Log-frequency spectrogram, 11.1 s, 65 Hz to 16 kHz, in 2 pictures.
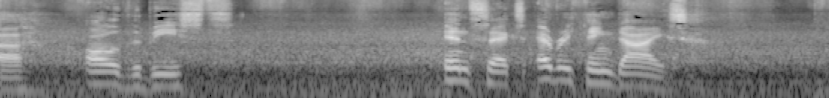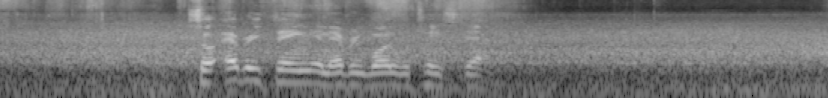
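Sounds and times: low rumbling outdoor noise: 0.0s - 11.0s.

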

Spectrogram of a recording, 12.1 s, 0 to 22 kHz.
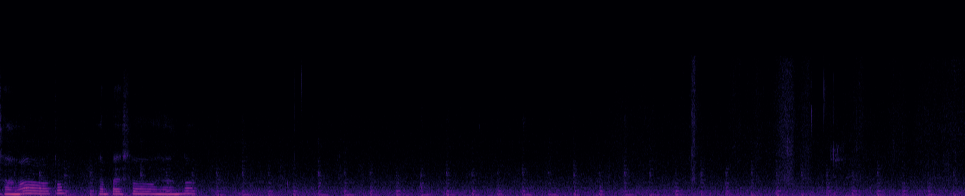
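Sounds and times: faint regular ticking: 0.0s - 12.0s.

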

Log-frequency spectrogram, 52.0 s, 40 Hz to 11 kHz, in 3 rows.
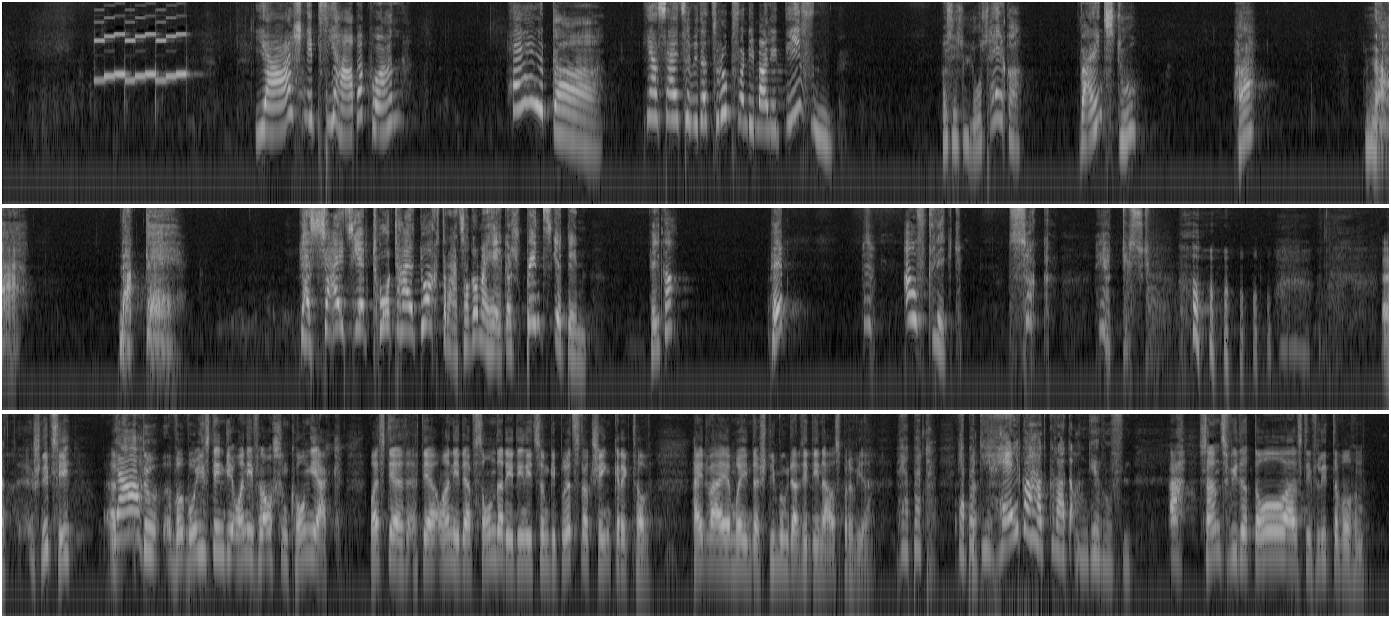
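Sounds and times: mobile phone ringtone trill: 1.1s - 2.5s
woman's questioning exclamation: 17.0s - 17.8s.

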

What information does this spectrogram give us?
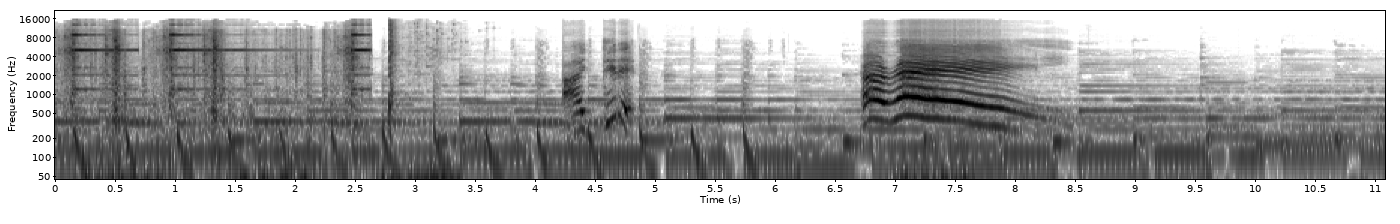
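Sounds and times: cartoon coin clinks: 0.0s - 3.4s
background music: 0.0s - 11.0s.

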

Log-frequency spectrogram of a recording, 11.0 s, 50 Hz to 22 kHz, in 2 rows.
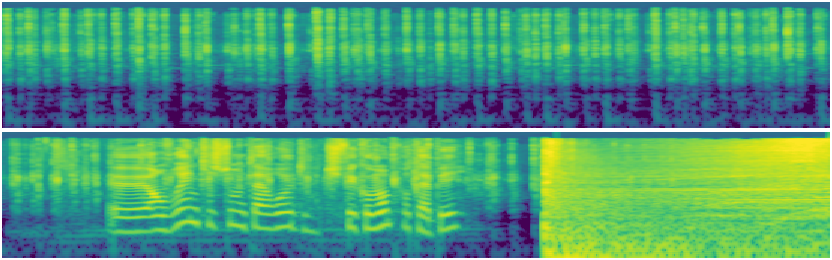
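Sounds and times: fast typing on keyboard: 0.0s - 9.2s.

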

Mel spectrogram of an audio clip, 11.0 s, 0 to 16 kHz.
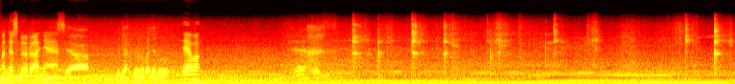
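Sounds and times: low hum: 0.0s - 11.0s
metal spatula clinking on wok: 5.3s - 7.6s, 10.3s - 11.0s.

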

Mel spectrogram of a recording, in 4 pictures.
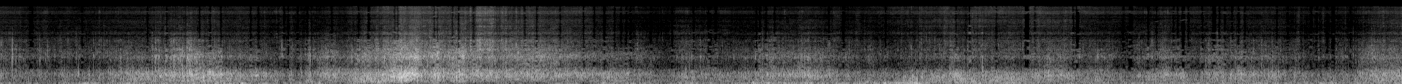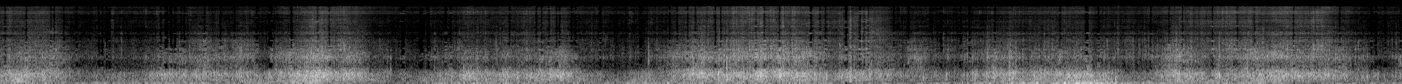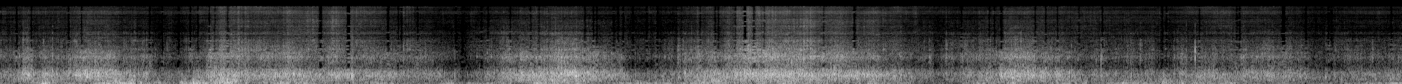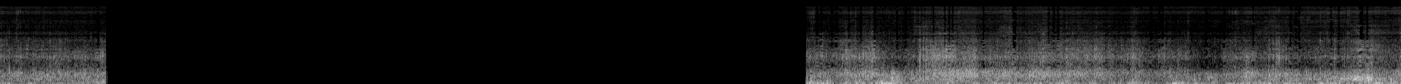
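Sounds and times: skis carving on snow: 0.0s - 43.2s, 50.2s - 56.0s.

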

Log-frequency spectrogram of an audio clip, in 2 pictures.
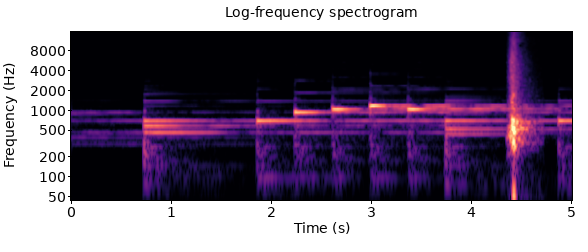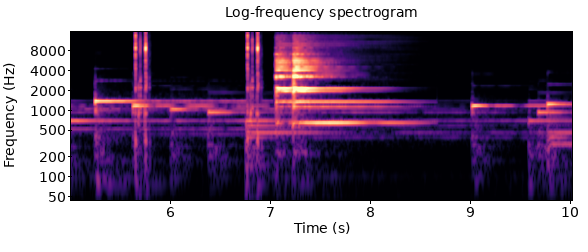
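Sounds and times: soft piano music: 0.0s - 10.0s
sharp clicks: 5.6s - 5.8s, 6.8s - 7.0s
bright bell-like ding: 7.0s - 8.6s.

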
